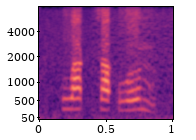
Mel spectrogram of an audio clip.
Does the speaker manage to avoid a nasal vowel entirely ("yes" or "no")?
yes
